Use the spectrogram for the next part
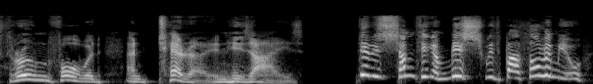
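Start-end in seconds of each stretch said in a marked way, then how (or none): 3.5-5.8 high, loud, fast panicked cry; frightened cry. A narrator's reading. Thaddeus bursting from the house, high frightened cry. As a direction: blurt it out in terror. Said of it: "he cried".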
